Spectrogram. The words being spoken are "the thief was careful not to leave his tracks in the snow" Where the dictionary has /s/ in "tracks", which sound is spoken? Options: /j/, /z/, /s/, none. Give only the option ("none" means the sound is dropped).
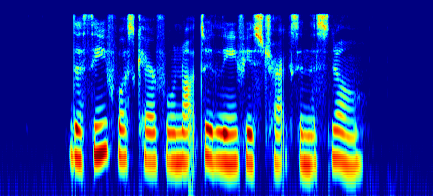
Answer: /s/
